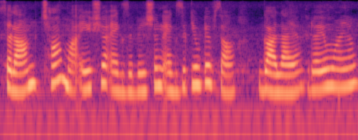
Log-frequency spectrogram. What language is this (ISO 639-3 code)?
snd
